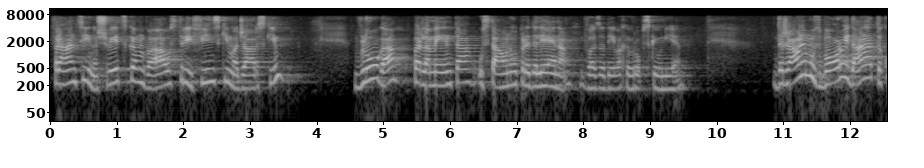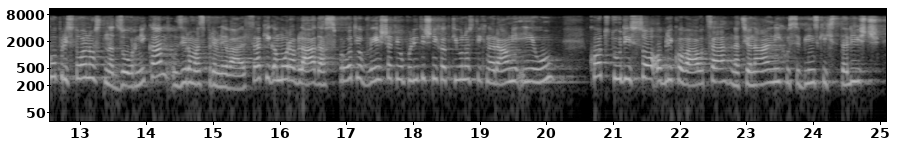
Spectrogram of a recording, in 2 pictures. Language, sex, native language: Slovenian, female, Slovenian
